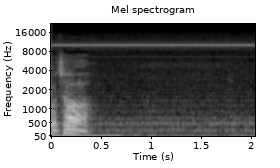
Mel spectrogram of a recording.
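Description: A man's speaking voice ends in the first half-second, followed by a steady background buzz with a thin, constant high-pitched whine.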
